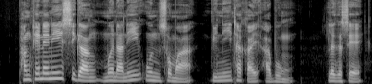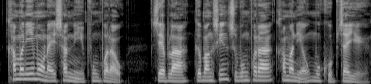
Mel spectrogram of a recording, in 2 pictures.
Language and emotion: Bodo, neutral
